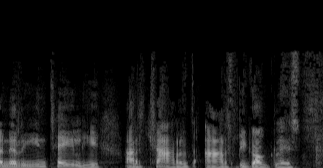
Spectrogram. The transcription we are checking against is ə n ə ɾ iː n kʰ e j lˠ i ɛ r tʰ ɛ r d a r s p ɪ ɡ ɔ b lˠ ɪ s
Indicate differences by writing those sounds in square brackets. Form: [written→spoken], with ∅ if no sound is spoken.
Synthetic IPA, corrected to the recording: ə n ə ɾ iː n [kʰ→tʰ] e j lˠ i [ɛ→a] r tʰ [ɛ→a] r d a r s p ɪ ɡ ɔ [b→ɡ] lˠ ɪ s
